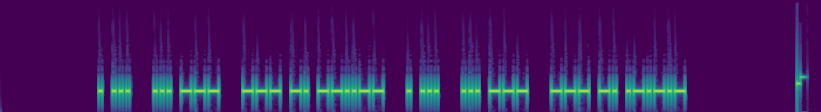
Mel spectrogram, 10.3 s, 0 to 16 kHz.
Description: Morse code, heard as a keyed tone, about 28 wpm, 700 Hz. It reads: ES SO ON, ES SO ON.
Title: Sentences from Top 100 Words and Abbreviations 28wpm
